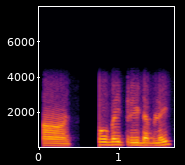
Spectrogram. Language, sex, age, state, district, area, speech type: Tamil, male, 18-30, Tamil Nadu, Erode, rural, conversation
